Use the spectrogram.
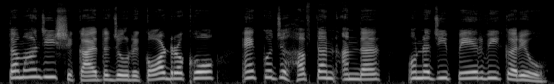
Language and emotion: Sindhi, neutral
